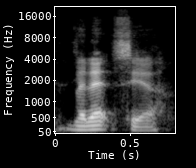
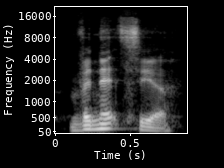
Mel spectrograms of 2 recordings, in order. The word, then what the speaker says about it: Venezia: What's the correct pronunciation? Venezia. Venezia.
